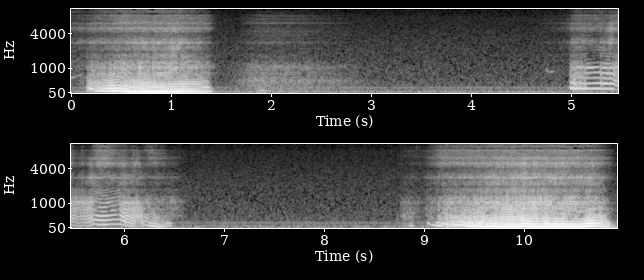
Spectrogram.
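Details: Loud, rattling inspiratory snores, three in about eleven seconds, with quiet breathing between, from a sleeping woman; snoring.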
